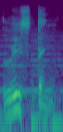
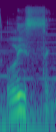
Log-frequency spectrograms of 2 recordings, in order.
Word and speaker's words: listen: Y no es listen, es listen. La T no se pronuncia.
